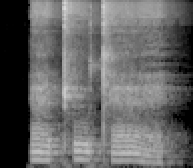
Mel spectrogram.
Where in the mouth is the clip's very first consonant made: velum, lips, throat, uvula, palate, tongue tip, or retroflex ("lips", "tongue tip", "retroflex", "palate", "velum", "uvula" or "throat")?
retroflex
